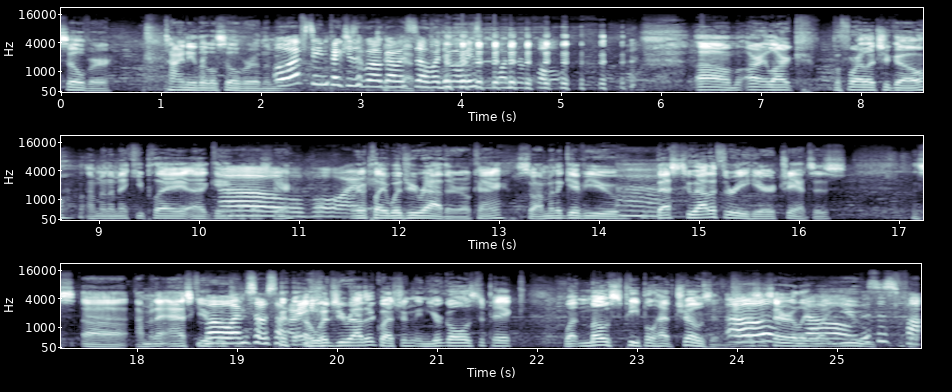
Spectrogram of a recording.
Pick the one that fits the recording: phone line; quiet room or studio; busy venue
busy venue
